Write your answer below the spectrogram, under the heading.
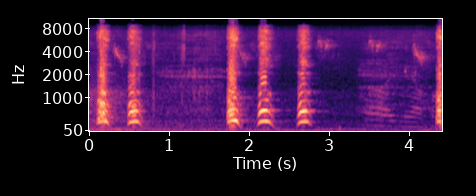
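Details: Old Kuvasz, a Hungarian dog breed, barking only as a warning and not biting. Deep, resonant barks fall mostly in pairs, six barks in all, with short quiet gaps between the pairs.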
